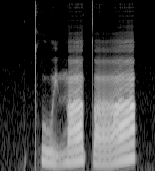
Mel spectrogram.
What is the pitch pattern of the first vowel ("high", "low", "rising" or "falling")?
low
